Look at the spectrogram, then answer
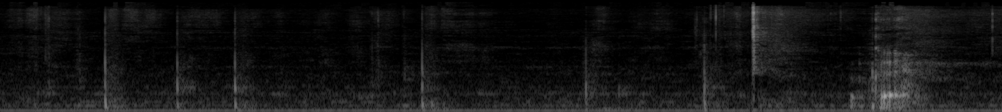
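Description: Writing on a board during a math lecture produces a series of sharp taps and scratchy strokes, irregularly spaced and fairly close, that end with a longer scraping stroke.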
